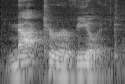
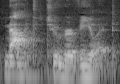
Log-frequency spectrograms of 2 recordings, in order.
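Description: First: Not drawn out with a rise; "not" stretched and lifted; stress on not. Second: "not" hit hard, falling; firm falling stress on "not". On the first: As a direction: lean on "not". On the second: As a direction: punch the word "not". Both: Shown as a demonstration. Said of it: "Emphasis mine".

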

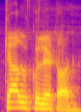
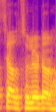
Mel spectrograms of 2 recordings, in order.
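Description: First: ক্যালকুলেটর said with k sounds, "kyal-ku-le-tor"; hard k in both places in ক্যালকুলেটর; correct pronunciation demo. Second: ক্যালকুলেটর said with s sounds, "syal-su-le-tor"; mispronunciation demo. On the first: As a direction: model ক্যালকুলেটর as "kyalkuletor", falling at the end. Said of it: "সঠিক উচ্চারণটা কেমন হবে". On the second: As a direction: swap both k sounds in ক্যালকুলেটর for s. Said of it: "এটা হলো ভুল উচ্চারণ". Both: Shown as a demonstration.

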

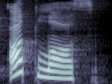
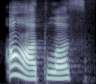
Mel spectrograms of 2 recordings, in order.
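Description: First: Атлас with stress on the last syllable, ат-ЛАС; atlas as a fabric. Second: Атлас with stress on the first syllable, АТ-лас; atlas as a book of maps. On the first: Teacher naming the fabric, last syllable stressed. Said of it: "тканина". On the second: Teacher naming the map collection, first syllable stressed. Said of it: "збірка мап". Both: Shown as a demonstration.

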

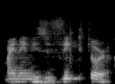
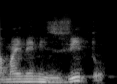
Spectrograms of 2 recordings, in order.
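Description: First: "Victor" said with a clear k, "VIK-tor"; English pronunciation. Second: "Vitor" said the Brazilian way, "VEE-tor", no k; Portuguese pronunciation. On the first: Teacher showing the English form of his name. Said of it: "ele entende perfeitamente". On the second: Teacher showing how an American hears his name. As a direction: give "Vitor" its Portuguese sound, without the c. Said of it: "ele, Vitor". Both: Shown as a demonstration.

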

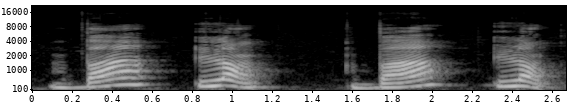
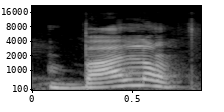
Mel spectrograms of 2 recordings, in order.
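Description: First: Slow بالون in two beats, a gap between the syllables. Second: Said in the usual way. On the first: Shown as a demonstration. (بالون مقطعة على جوج سيلاب بشوية) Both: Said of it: "دو سيلاب".

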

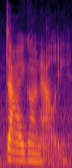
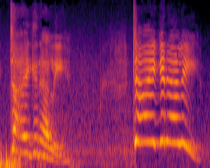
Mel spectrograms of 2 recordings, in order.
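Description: First: Said in the usual way. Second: Mock British accent, rising to a high shout; hammed-up British Diagon Alley, ending in a yell. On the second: Vlogger imitating how Harry Potter says it, in a British accent. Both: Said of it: "Or as Harry Potter would say".

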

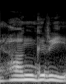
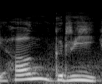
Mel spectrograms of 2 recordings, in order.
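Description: First: Said in the usual way. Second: हंग्री split slowly into two beats, हं and ग्री; syllable by syllable. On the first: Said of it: "ये हंग्री means इसमें दो vowel sound हैं". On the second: Shown as a demonstration. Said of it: "अ की sound भी और ई की भी sound है". (हंग्री को दो सिलेबल में तोड़कर)

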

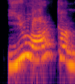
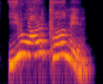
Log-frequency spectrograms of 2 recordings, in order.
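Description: First: "You are coming" louder, stress on "You"; emphatic model. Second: "You are coming" slow, higher and louder; slow, emphatic model. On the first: Teacher repeats the statement more loudly. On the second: Teacher demonstrates the statement slowly and loudly. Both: Shown as a demonstration. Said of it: "Primeiro aqui, ó".

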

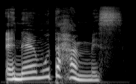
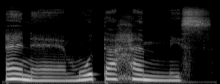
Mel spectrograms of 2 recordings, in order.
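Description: First: Quick, higher and lively; fast, fluent model sentence; natural speed. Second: Measured, careful teaching pace. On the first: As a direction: run it together with a lift. Teacher repeats phrase at speed. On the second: Teacher repeats phrase slowly joined. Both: Shown as a demonstration.

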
